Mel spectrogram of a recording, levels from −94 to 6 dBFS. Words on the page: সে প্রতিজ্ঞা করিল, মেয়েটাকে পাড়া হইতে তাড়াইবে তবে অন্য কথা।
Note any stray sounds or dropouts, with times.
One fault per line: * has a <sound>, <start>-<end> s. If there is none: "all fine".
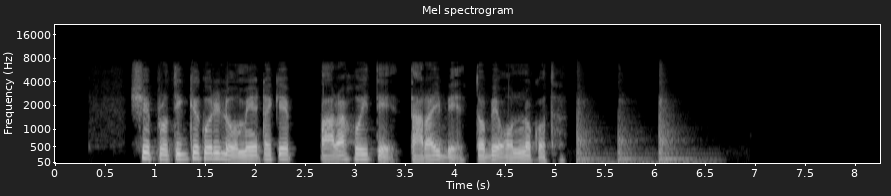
* has a thud, 5.2-6.8 s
